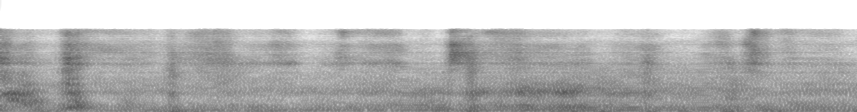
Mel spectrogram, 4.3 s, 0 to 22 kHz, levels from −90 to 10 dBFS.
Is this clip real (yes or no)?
no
